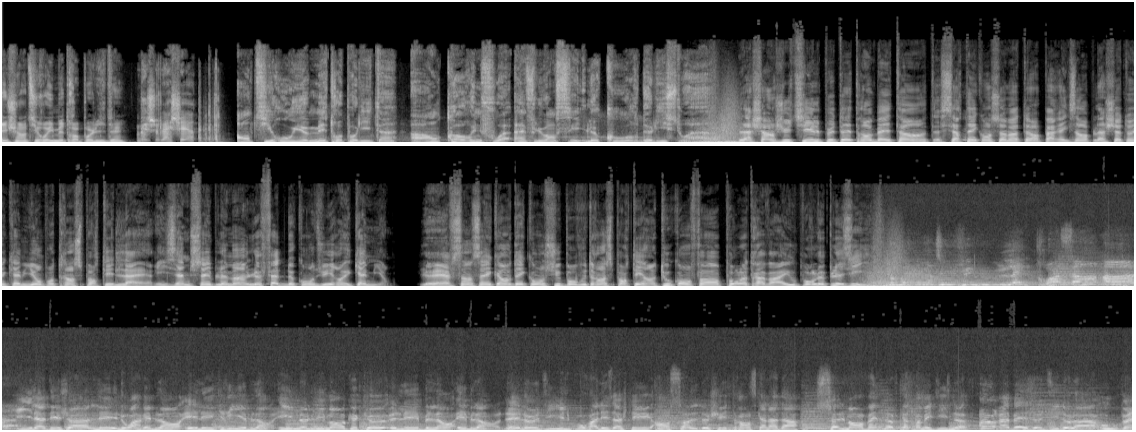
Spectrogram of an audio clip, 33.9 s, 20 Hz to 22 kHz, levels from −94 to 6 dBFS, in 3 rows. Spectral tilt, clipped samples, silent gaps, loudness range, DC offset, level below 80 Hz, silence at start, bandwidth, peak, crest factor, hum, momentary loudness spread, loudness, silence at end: -4.5 dB/octave; under 0.1%; none; 4 LU; under 0.1%; -34 dBFS; 0 s; 17.5 kHz; -2 dBFS; 14 dB; none; 5 LU; -17 LUFS; 0 s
